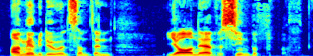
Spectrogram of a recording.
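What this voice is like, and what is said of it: Imitated accent of John Moody. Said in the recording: “I'm trying to do the accent without just sounding ridiculous.”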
